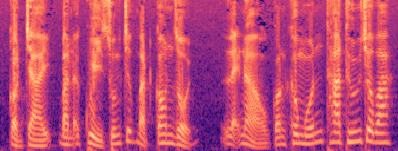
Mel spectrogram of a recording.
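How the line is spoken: Pleading. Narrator (Vietnamese): Ngụy Thành Châu cầu xin

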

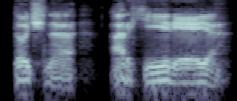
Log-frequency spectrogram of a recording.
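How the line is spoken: Gentle husky bass. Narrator (Russian): сказал генерал ласковым хрипловатым басом

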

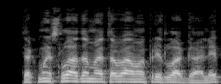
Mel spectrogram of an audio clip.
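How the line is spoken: Shouting. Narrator (Russian): прокричал Стоян

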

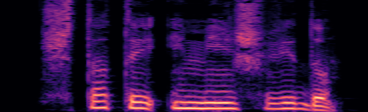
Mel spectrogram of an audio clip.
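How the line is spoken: Very cold and quiet. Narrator (Russian): спросила очень холодно и очень тихо

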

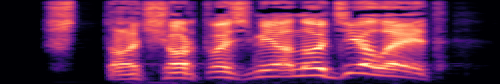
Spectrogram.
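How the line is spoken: Exclamation. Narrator (Russian): воскликнул Фабрини

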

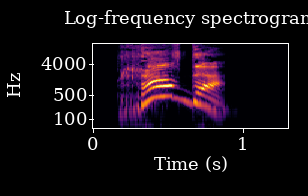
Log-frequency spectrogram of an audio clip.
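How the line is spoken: Hopeful exclamation. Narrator (Russian): С надеждой воскликнула я

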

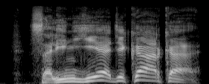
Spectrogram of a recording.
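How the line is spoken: Furious growl. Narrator (Russian): рыкнул взбешенный гость

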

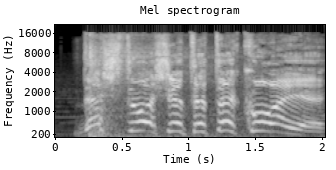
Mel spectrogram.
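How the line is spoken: Mother shouting close by. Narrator (Russian): почти над ухом крикнула мамаша

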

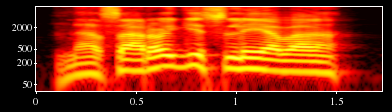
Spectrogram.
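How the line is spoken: Small one yelling. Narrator (Russian): заорал маленький

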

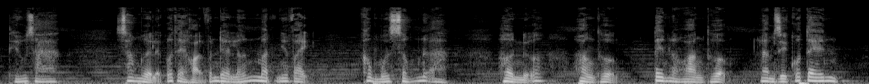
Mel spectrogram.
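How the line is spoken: Frightened urgent low voice. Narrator (Vietnamese): Miêu Nhi sợ hãi, thập phần khẩn trương, hạ giọng nói

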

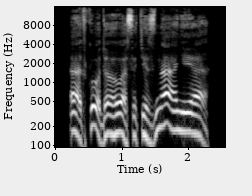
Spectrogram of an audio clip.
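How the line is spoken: Exclaiming. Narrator (Russian): воскликнул он

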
